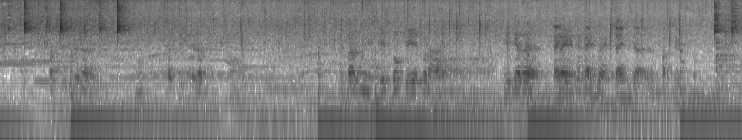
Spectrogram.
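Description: Chopped ginger sizzling in hot vegetable oil in a wok, stirred with a spoon, over background music with low held notes.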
